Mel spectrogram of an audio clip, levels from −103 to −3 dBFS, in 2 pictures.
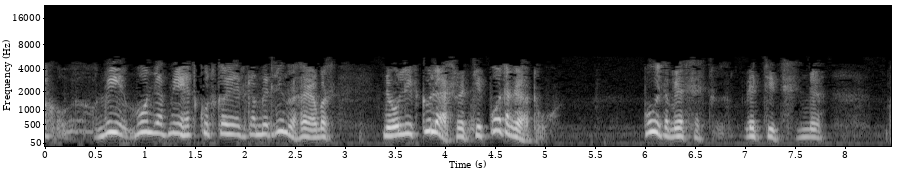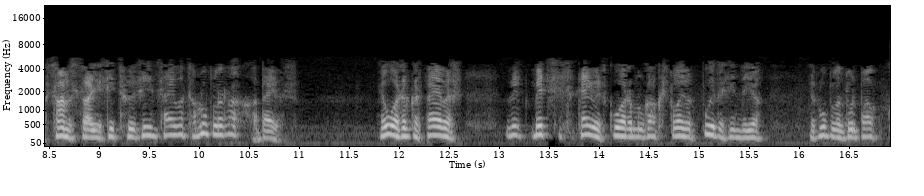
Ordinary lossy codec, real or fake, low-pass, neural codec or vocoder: MP3, 24 kbps; fake; 7.2 kHz; vocoder, 24 kHz, 100 mel bands, Vocos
